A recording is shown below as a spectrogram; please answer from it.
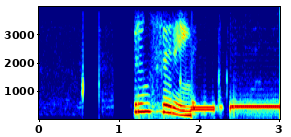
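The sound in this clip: A steady telephone tone sounds as a call is being transferred, holding level and even after a short burst of voice.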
